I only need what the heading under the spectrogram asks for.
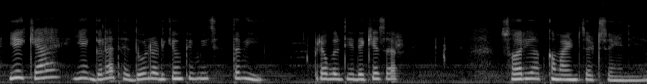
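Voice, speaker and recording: A woman's voice: fairly high pitch, warm tone, slight background noise. A young woman telling a story in casual speech, chatty, with asides to the listeners, and speaking the quoted lines herself with little change of voice.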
